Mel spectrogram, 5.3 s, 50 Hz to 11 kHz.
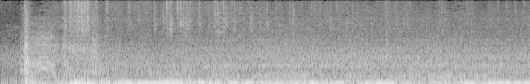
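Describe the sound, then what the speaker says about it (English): A Volvo TL 22 military truck's six-cylinder petrol engine idles steadily and close, a deep low rumble with a brief revving swell near the start. "The lovely sound of the 6-cylinder petrol engine."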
